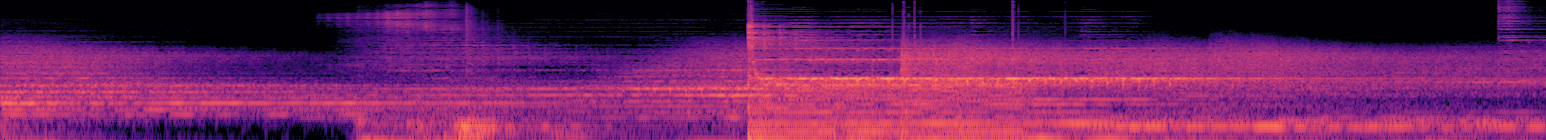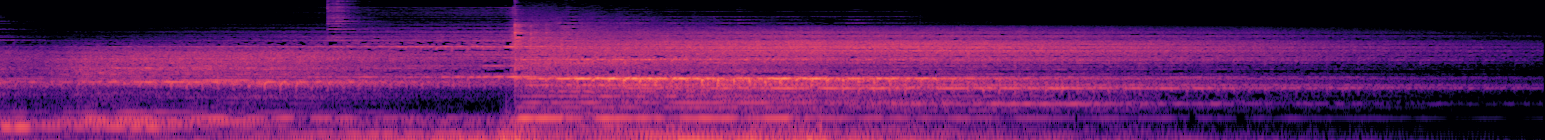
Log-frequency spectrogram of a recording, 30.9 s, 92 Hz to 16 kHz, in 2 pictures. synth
3.4 13.2

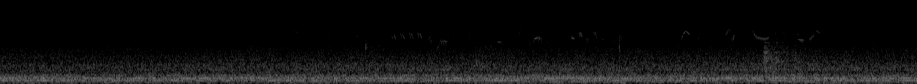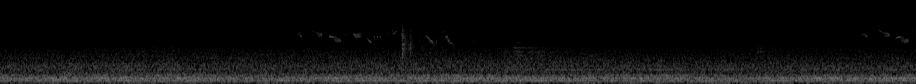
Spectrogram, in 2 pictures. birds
11.6 18.3

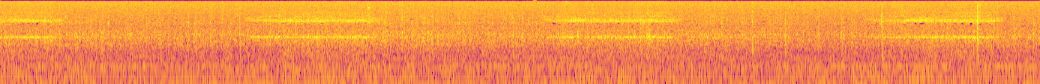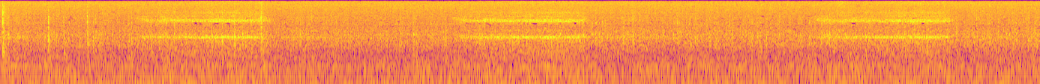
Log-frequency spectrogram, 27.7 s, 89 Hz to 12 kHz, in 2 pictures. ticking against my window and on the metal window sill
12.5 16.4

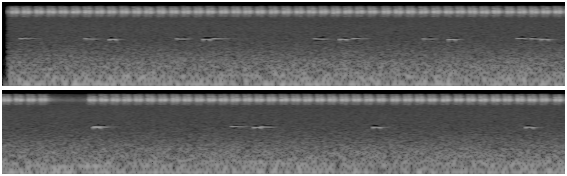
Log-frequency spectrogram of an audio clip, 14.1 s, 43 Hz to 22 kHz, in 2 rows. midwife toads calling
0.1 3.0, 3.8 7.1, 8.1 8.6, 9.8 10.6, 11.6 11.9, 13.5 13.9

